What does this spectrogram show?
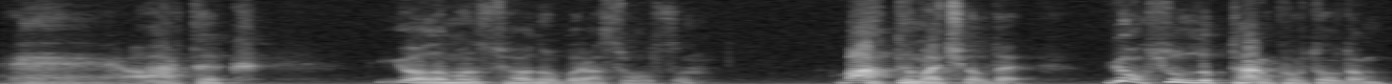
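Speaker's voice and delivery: quiet musing traveler. Acted.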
